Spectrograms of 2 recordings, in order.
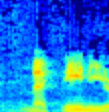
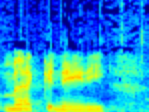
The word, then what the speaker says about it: McEnany: We played Kayleigh McEnany, and I think yesterday I spent all day calling McNaney or something. I realized when I was listening to the show that I pronounced her name wrong, and I apologize for that.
